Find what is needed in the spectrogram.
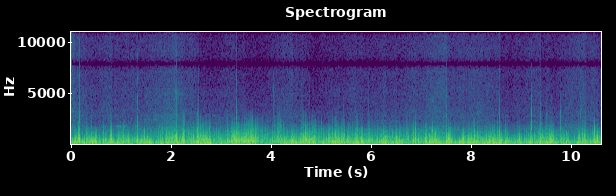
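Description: Wind buffeting the camera's microphone: a loud, rough, gusting rumble with crackles.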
